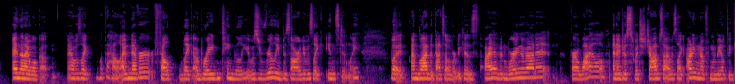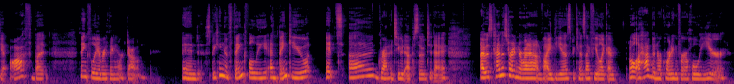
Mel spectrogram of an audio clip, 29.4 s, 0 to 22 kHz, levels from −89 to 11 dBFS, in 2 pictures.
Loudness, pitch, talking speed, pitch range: -26 LUFS, 195 Hz, 215 wpm, 185-220 Hz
